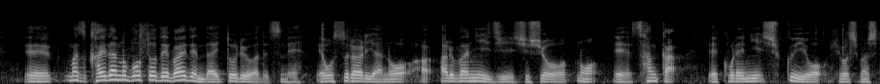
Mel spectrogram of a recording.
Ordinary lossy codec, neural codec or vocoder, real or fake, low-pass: none; codec, 16 kHz, 2 kbps, FunCodec, trained on Chinese and English, 25 frames a second; fake; none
